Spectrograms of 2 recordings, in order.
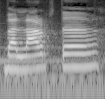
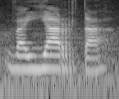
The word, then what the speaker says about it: Vallarta: I went to Puerto Vallarta, Mexico Vallarta is spelled with two L's. Again, that's another example of how it's that y sound. So it's not Puerto, it's not Puerto Vallarta, it's Puerto Vallarta.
